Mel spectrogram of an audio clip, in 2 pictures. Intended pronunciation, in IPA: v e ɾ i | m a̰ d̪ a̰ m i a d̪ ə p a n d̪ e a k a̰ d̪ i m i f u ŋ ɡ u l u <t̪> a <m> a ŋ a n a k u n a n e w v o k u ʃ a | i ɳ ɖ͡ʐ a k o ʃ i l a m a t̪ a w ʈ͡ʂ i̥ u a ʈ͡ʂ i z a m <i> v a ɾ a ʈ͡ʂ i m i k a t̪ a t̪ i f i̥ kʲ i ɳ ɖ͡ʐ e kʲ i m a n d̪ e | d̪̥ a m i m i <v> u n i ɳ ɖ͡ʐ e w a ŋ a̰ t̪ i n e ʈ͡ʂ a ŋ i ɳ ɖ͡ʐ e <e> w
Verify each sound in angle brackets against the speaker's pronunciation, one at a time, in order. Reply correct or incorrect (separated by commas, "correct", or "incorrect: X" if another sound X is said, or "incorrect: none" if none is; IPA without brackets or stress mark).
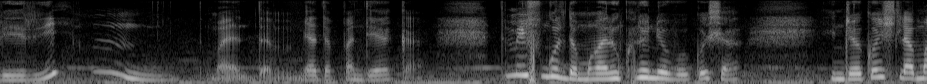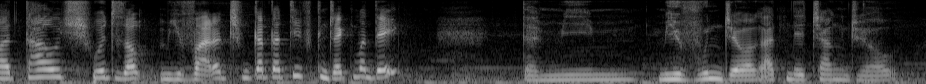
incorrect: d̪, correct, correct, correct, incorrect: a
